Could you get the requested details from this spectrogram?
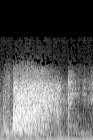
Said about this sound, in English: How'd you learn to draw and shoot like that?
